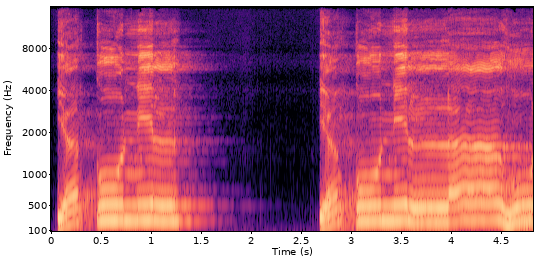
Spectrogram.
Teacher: lam jalalah yang didahului kasrah kita baca tipis atau tarkik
